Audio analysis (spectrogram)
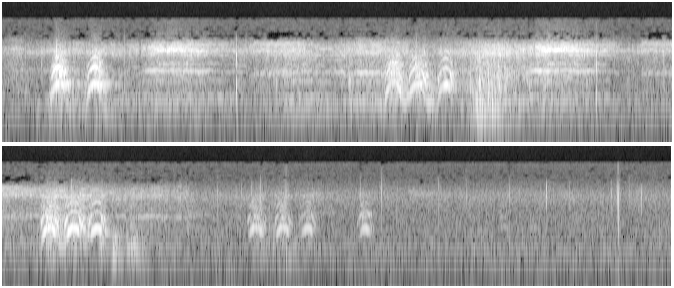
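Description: A flock of sheep bleating, several wavering calls close by in bursts with short gaps between them, voices talking faintly in the background.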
